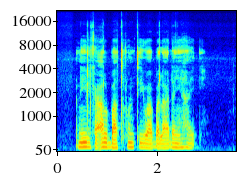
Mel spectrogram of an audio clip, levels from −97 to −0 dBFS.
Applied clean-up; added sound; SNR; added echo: none; none; none; none.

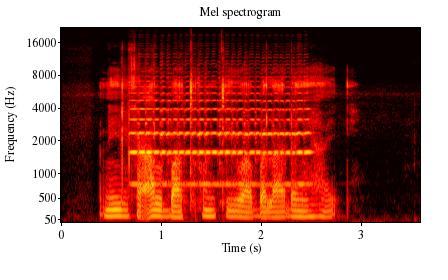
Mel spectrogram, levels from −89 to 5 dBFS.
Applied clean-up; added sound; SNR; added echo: none; Bowed string instrument; -3 dB; none.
